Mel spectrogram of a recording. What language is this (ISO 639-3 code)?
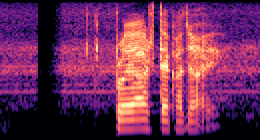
ben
